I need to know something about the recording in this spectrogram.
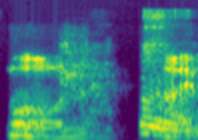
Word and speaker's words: Baughen: interview with is that how you pronounce it it's born born again yeah born again oh marvelous or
